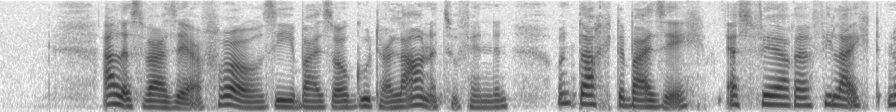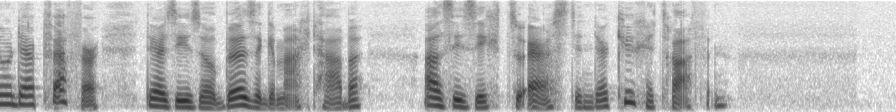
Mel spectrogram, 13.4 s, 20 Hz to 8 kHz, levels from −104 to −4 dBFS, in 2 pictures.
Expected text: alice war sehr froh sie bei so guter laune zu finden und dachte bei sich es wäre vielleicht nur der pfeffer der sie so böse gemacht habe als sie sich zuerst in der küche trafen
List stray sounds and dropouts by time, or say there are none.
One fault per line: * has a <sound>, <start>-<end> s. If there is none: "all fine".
all fine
